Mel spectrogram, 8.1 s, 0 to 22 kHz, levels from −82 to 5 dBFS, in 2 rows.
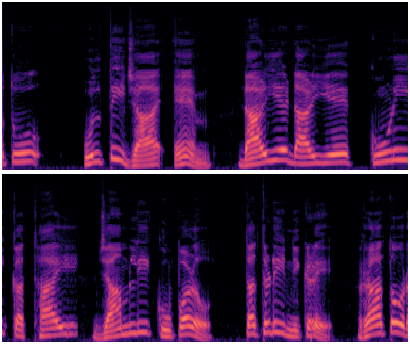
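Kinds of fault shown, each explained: AAC frame loss with concealment: smeared, phasey patches lasting 85 and 43 ms, where the decoder filled missing audio frames from the last good spectrum.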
